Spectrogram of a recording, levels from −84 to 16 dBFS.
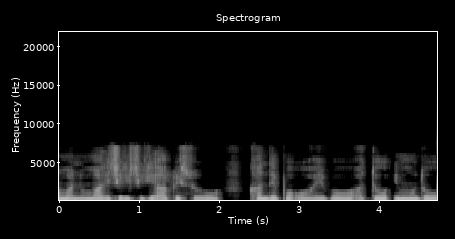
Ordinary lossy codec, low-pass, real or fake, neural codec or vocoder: AAC, 32 kbps; 7.2 kHz; real; none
